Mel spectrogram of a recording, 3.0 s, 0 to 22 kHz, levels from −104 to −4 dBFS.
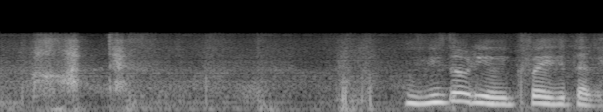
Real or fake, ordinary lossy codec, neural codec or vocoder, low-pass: fake; none; codec, 16 kHz, 0.7 kbps, FocalCodec; 7.2 kHz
